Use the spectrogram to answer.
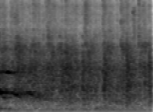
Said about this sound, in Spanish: Anybody married less than one year? ¿Quién se ha casado menos de un año? Newlyweds. Oh, look, we got okay, newlyweds everywhere. Fuerte aplauso también. Vamos, come on.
